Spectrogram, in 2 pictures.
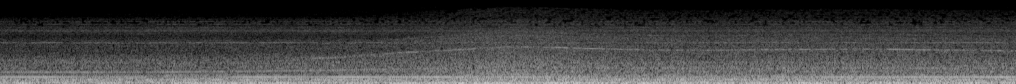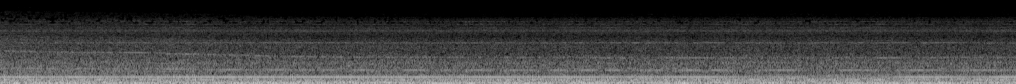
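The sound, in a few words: A-10C Warthog jet taxiing in video game DCS World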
